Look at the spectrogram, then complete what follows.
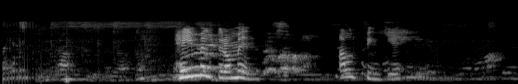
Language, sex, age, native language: Icelandic, female, 18-19, Icelandic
